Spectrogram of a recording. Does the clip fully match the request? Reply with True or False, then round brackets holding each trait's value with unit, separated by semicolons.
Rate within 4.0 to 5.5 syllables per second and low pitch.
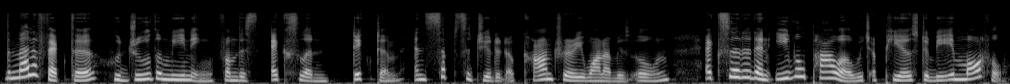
False (5.2 syllables/s; 215 Hz)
